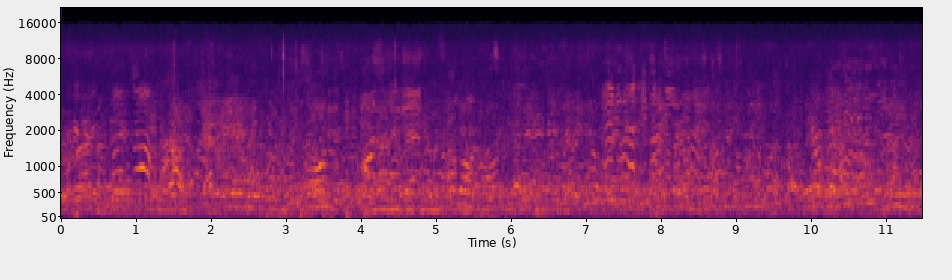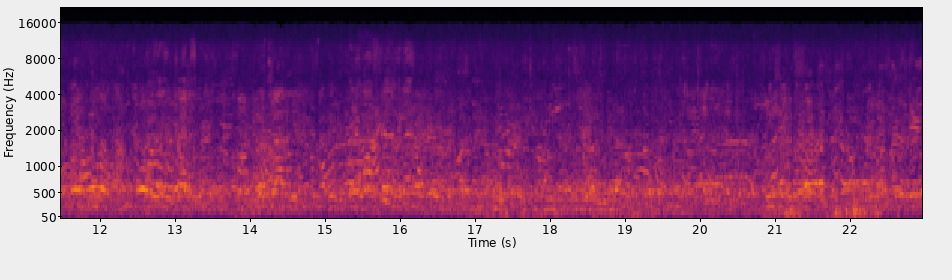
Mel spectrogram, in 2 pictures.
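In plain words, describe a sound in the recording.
A crowd of young women talk and call out outdoors.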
